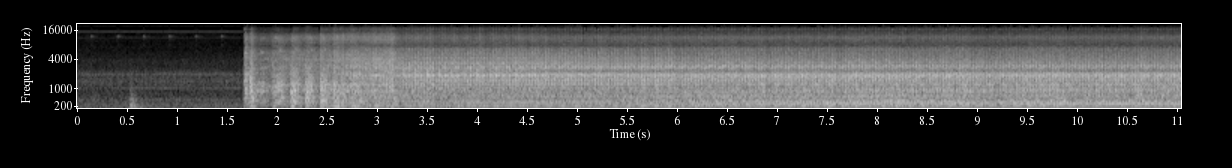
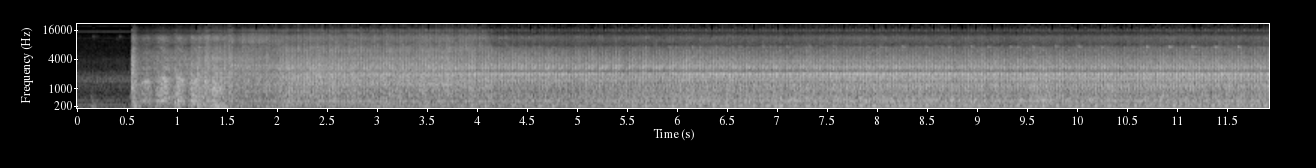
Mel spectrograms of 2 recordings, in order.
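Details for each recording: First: 1.3 diesel with a new timing chain, cold start: short crank, fires and settles within two seconds into a steady, even idle with no chain rattle; healthy cold start. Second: 1.3 diesel at cold start with the old timing chain: the engine catches, then fast metallic chatter rides over the idle, a stretched chain rattling.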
